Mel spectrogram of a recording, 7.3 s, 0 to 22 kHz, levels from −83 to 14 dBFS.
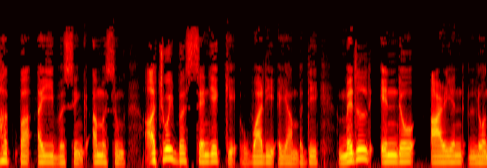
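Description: MP3 compression runs through the whole of this speech clip, likely from a low-bitrate encode around 40 kbps. The treble is cut off sharply above 13.7 kHz, and weak frequency lines switching on and off between frames give the plainly audible watery, swirling texture.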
